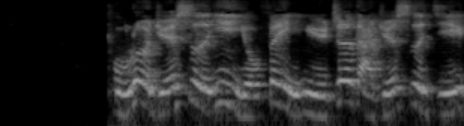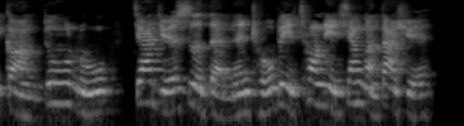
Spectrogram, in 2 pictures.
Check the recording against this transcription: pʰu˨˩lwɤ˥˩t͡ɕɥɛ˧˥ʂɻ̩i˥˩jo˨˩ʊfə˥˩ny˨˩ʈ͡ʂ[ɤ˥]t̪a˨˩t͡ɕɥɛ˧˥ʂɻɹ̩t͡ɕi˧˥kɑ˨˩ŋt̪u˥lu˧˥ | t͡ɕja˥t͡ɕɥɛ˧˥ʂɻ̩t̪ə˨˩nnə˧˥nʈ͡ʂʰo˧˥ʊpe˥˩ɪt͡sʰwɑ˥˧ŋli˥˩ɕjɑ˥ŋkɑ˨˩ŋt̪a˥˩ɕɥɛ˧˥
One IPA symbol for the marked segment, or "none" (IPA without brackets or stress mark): ɤ˥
